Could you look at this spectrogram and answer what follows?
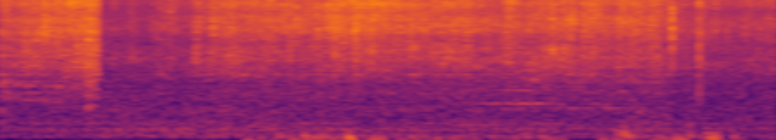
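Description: Akki rotti, a rice-flour flatbread, fries in oil on a dosa pan with a loud, continuous crackling sizzle close by and a few sharper spatters, no one talking.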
